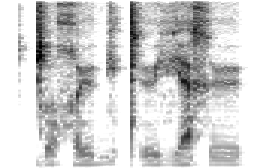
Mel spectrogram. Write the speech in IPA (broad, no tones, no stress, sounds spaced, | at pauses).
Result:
ǀ u χ ʉ bʲ ɨ tʼ ʉ vʲ a x ʉ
